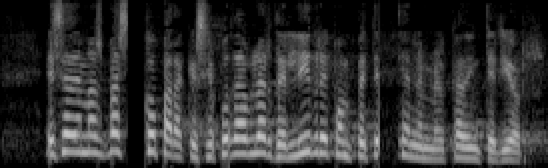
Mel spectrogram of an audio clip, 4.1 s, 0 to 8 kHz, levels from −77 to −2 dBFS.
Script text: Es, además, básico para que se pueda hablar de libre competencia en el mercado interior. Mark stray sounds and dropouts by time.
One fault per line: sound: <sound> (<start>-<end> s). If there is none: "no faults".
sound: dropout (0.9-1.1 s)
sound: dropout (2.8-3.0 s)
